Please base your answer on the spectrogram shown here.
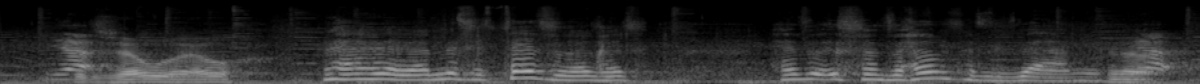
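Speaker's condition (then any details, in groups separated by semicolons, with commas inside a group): Tongue cancer; cancer in past, fed pureed food; can only eat completely smooth pureed food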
